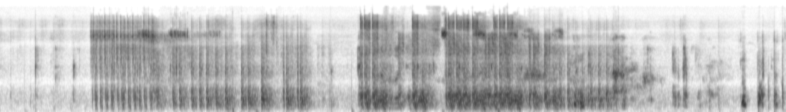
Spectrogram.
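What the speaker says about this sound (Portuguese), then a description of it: "tem alguém que tá atirando aqui" Gunfire in the battle-royale video game PUBG: dense bursts of automatic fire in two long volleys, loud and close, followed by scattered single shots trailing off.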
